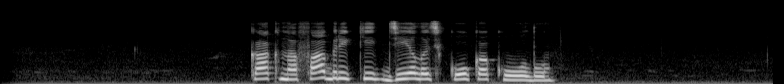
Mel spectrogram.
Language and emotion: Russian, neutral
